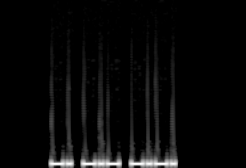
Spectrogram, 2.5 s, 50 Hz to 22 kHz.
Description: Morse code, heard as a keyed tone, about 30 wpm, 700 Hz. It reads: NKC
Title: USA Call Sign Postfixes - 3 Letters 30wpm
